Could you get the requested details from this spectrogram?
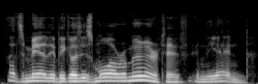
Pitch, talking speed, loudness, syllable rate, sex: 140 Hz, 210 wpm, -15 LUFS, 7.9 syllables/s, male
